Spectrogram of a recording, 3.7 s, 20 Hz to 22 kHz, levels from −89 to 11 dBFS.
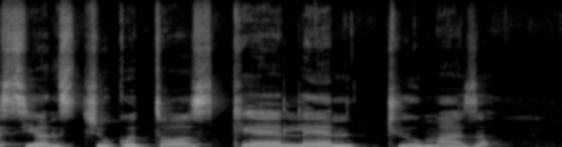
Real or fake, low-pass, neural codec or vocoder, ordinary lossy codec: real; none; none; none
